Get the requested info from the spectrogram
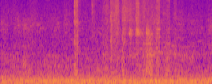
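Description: A metal pick makes small clicks and scrapes as it pries at a smartphone's plastic frame and internal parts, over a steady low rumble.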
